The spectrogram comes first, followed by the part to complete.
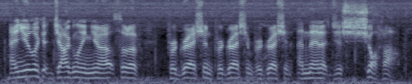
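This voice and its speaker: A man with an Australian accent talks at a fairly quick pace, his loudness very even. Audible room echo and noticeable background noise fill the recording. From Western Australia (Albany). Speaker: youtuber and juggler. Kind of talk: casual chat. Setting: outdoors.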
